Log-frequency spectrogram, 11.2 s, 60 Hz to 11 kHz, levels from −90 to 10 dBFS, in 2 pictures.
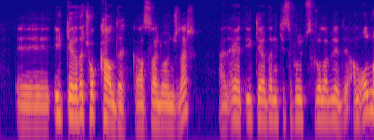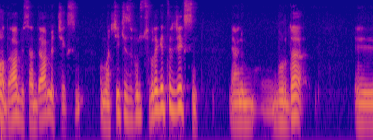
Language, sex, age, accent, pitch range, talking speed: Turkish, male, 40-59, native, 120-155 Hz, 135 wpm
